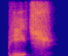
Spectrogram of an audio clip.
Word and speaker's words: Peach: It's got this they're gonna be like, it's Mario going on his revenge quest, and then it turns into Princess Peach.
